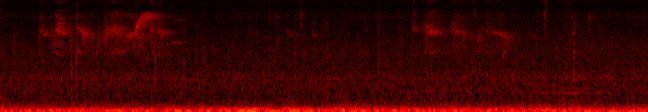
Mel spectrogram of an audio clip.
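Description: A steady low rumble with small birds chirping briefly, once about half a second in and again past four seconds.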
